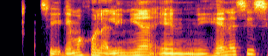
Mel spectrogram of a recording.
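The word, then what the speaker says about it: Gênesis: Bueno, en primer lugar, ya lo decíamos la semana pasada, el libro lo debemos pronunciar como eh Génesis. Génesis con ese sonido de esa G vibrante como la G del inglés.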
